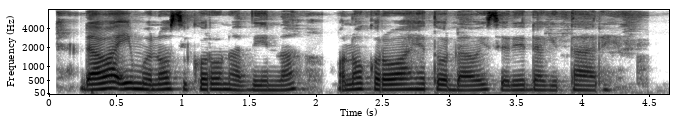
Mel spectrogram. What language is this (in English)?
Kikuyu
